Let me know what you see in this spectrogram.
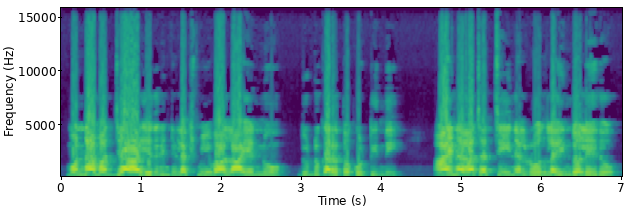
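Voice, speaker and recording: A woman's voice: fairly high pitch, a little mellow, close to an everyday voice. A woman voicing a blunt scheming wife. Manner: blunt, insistent. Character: scheming sharp-tongued wife, matter-of-fact.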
